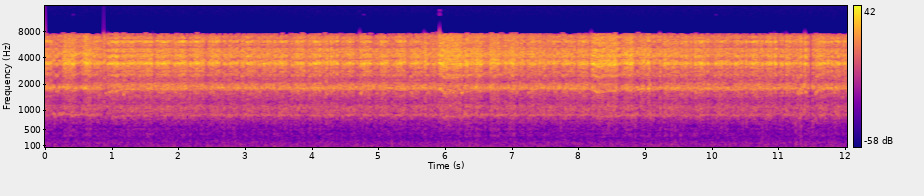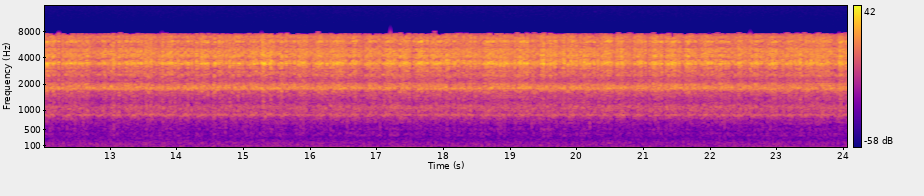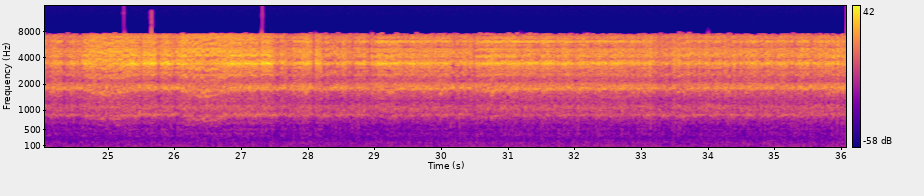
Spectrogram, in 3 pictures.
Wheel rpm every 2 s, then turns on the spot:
230, 230, 230, 230, 230, 230, 240, 230, 230, 230, 240, 230, 230, 230, 230, 230, 230, 230.
none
